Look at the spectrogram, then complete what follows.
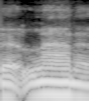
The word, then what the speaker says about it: Atlanta: said Atlanta you said Atlanta the right way we don't pronounce the second T well you know was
